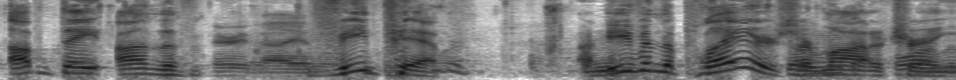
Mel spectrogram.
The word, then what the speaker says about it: VPIP: that's what it's pronounced. VPIP.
